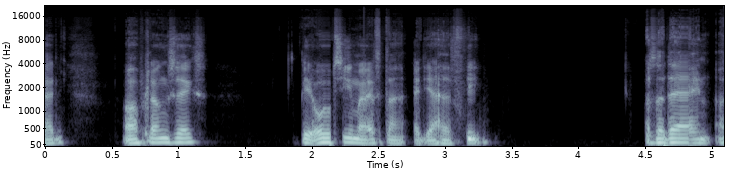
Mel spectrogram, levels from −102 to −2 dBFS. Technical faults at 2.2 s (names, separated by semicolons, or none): repeated packet loss (robotic sound)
